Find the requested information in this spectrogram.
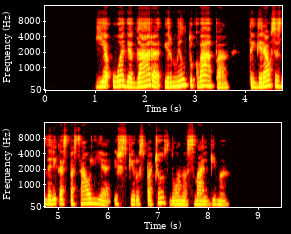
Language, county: Lithuanian, Vilnius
